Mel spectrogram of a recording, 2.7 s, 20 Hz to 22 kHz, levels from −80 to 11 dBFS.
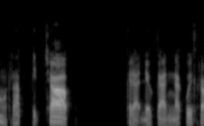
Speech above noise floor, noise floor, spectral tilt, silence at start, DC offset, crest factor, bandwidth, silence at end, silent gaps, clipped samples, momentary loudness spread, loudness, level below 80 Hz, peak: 57 dB; -87 dBFS; -5.5 dB/octave; 0 s; under 0.1%; 24 dB; 11.5 kHz; 0 s; none; under 0.1%; 17 LU; -29 LUFS; -68 dBFS; -8 dBFS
